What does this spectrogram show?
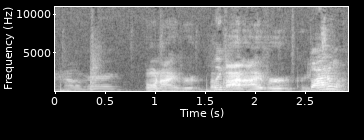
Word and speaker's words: Bon Iver: don't even know how to say his name boney bear however bon iver bon iver but i don't it's bone eye there like it's like you say it weird and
